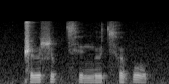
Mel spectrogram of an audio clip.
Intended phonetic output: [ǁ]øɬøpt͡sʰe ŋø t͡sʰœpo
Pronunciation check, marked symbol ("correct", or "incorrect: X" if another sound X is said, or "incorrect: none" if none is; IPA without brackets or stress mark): correct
